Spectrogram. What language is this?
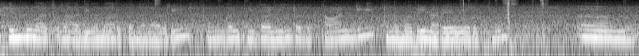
Tamil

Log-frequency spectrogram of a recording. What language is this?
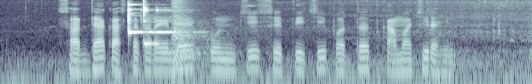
Marathi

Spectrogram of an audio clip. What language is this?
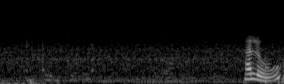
Punjabi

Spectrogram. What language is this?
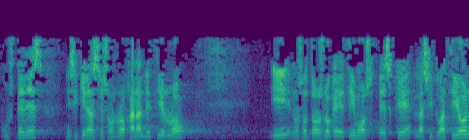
Spanish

